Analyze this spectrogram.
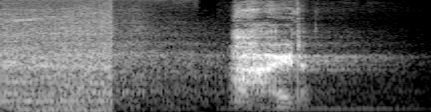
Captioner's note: whispered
